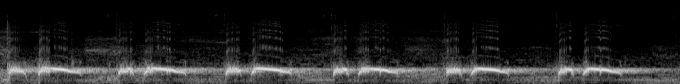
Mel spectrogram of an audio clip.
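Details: Spotted dove cooing for a decoy to excite wild birds, in rapid style: steady low hollow coo phrases with a downward-bending end note, about one phrase per second throughout.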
